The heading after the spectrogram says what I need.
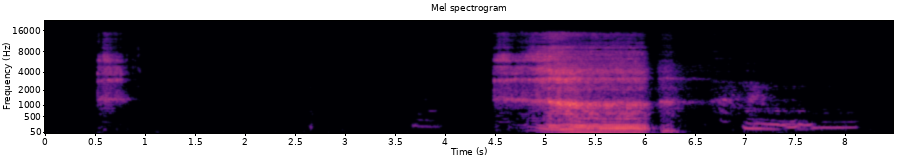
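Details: A man snoring: a long, loud, harsh snore with a snorting catch, then quieter breathing noises in a small room.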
